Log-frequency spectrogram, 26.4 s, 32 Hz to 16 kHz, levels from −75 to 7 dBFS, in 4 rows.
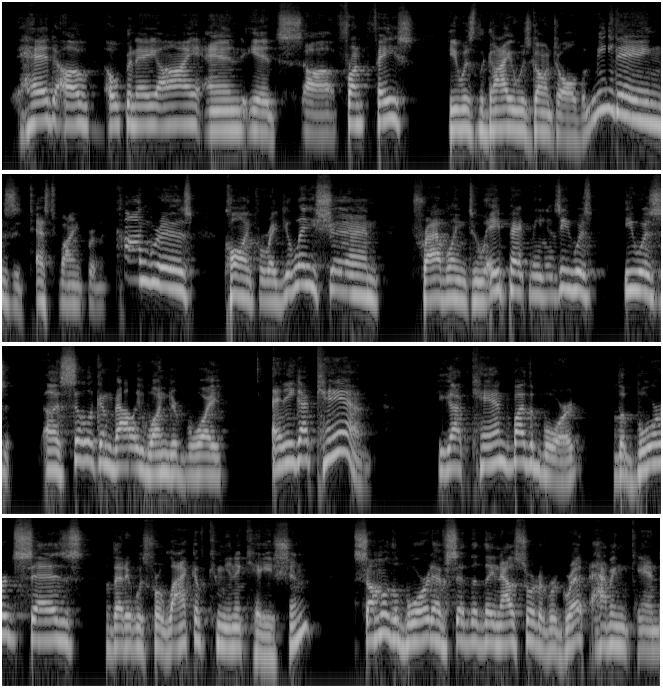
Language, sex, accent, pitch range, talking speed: English, male, American, 140-180 Hz, 165 wpm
